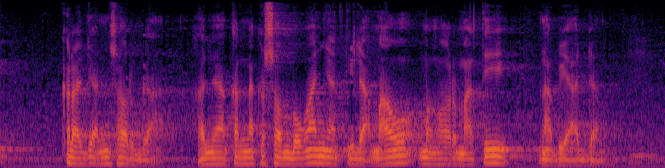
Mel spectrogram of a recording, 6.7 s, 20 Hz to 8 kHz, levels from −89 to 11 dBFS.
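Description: No technical faults can be heard anywhere in this audio.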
